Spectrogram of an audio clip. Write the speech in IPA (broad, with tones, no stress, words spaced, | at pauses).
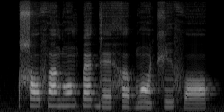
sɔ˦fã˦ɡɔ̃˦k͡pɛ˦ ɡe˧hə˦˨bɔ̃˦˨ t͡ʃi˦fɔ˧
